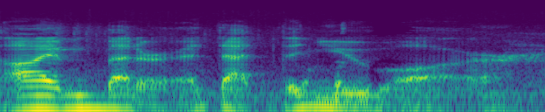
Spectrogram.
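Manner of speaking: very deep, throaty, slow guttural monster rumble. Voicing the alien-looking thing as it opens its mouth and speaks, deep guttural voice. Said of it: "it has this deep guttural voice that says".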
